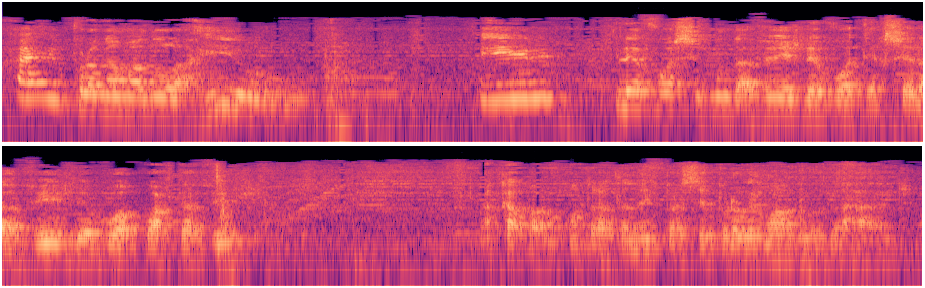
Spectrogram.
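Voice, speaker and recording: A man's voice: a little high, lively intonation, a little fast. Distant, echoey Brazilian man recalling anecdotes. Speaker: interviewee recalling radio history. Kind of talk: spontaneous anecdotal recollection. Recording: roomy, distant interview with music.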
